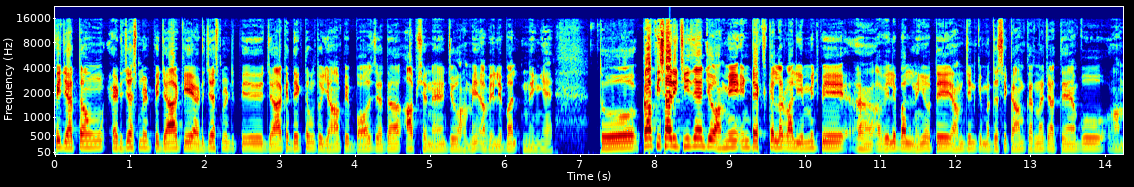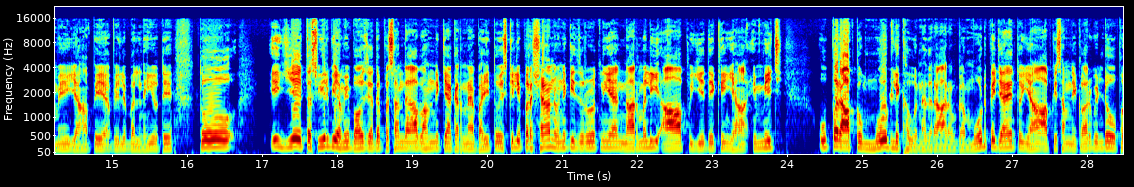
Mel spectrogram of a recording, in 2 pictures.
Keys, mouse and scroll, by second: 0.0 ctrl+click, 7.2 ctrl+click, 23.5 ctrl+click.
